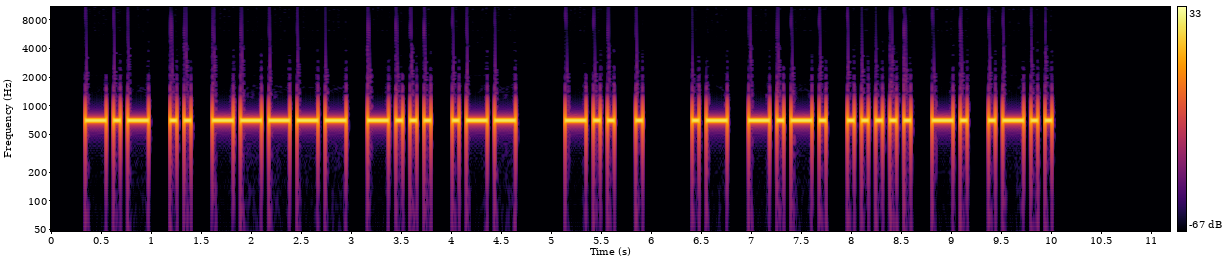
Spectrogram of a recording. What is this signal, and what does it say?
Morse code, heard as a keyed tone, about 17 wpm, 700 Hz. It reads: KI0BW DE AC5NL
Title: USA Callsign DE Callsign - 5 Characters - 17wpm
